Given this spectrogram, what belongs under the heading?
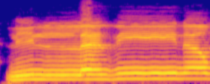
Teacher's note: Thumma qila lilladzi, lil bukan lil, beza lil dengan lil. Lam baris kasrah bunyi li, bukan bunyi le ya.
